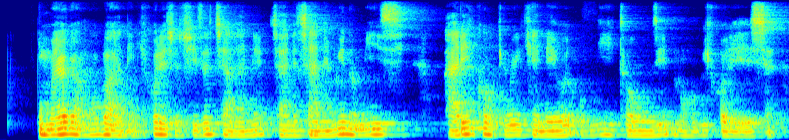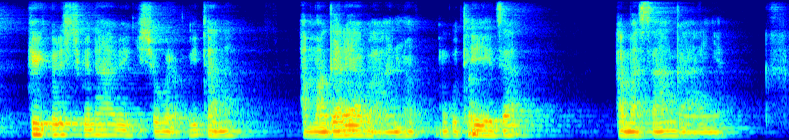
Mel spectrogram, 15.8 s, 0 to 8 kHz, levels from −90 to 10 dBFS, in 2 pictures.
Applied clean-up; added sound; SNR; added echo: none; none; none; reverberation time 0.8 s.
